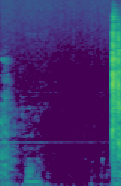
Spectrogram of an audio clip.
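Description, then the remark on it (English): A door is pushed open: a couple of dull, low wooden thumps, a short quiet pause, then a sharp, bright clack as it swings or latches. “Oh, you just got to push the door.”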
